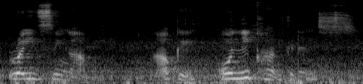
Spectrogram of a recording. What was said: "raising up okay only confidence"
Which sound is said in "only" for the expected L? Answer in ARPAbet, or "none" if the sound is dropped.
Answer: L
